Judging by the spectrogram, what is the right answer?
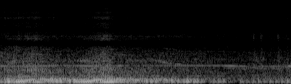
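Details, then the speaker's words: DSM with turbo, intercooler piping and vacuum lines all connected, idling then revved: revs rise and fall back unevenly, hunting on idle; owner sees a major vacuum leak somewhere, location not found. "so I started up the obviously see I got a major vacuum leak somewhere give it some gas"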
